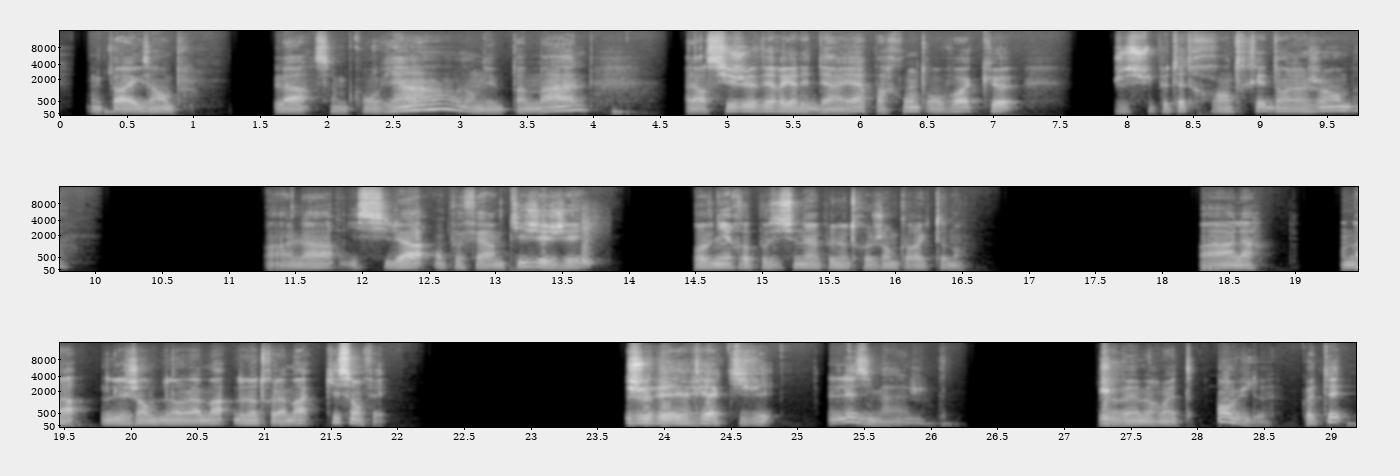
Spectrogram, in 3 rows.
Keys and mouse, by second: 11.2 click, 13.1 g, 13.3 g, 14.4 click, 24.9 click, 27.3 KP_3.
